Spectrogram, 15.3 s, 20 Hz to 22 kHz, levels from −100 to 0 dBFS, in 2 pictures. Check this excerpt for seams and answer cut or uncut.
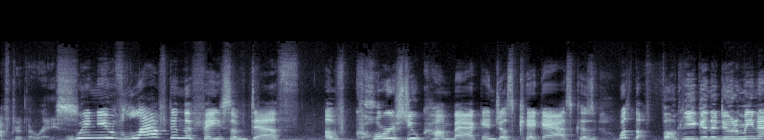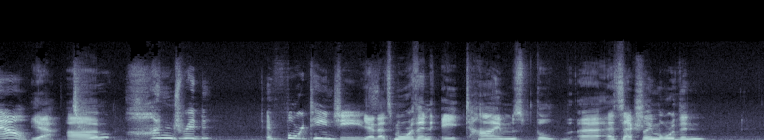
cut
